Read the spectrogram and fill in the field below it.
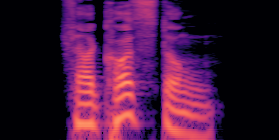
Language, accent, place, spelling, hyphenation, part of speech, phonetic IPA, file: German, Germany, Berlin, Verkostung, Ver‧kos‧tung, noun, [fɛɐ̯ˈkɔstʊŋ], De-Verkostung.ogg
- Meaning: tasting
